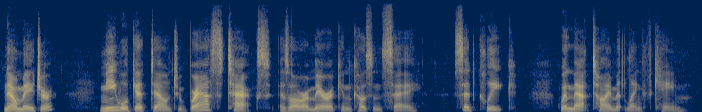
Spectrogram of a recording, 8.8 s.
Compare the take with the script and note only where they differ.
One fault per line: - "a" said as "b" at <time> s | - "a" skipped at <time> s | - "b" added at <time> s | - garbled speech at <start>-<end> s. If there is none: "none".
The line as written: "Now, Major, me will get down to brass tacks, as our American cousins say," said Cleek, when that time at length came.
none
